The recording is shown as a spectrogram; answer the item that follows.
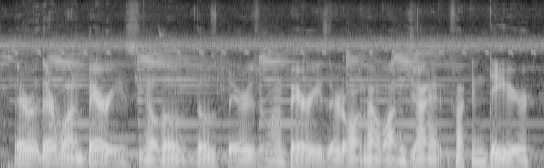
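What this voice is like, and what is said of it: Drawling accent. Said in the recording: “I'm getting to this drawl. ... her drawl coming back”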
